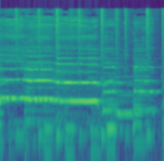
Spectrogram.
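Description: Live jazz band: a woman singing a wordless line, holding one long note that sags slightly before moving to shorter, lower notes, over electric bass, hand percussion and guitar.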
